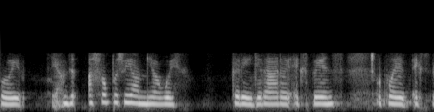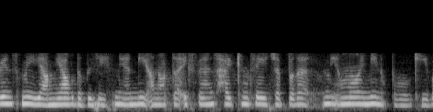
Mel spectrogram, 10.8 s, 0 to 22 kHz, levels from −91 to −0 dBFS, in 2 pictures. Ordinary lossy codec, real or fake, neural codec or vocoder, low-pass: none; fake; codec, 16 kHz, 1.1 kbps, Voila-Tokenizer; 3.6 kHz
